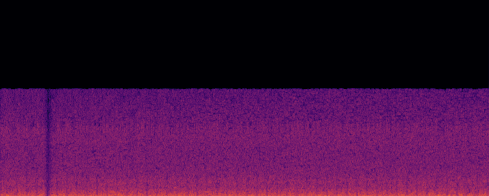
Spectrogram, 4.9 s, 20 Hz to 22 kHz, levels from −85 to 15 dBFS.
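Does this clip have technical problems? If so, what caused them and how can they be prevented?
Yes. There is an echo leak from 0.47 to 0.51 s. A faint, delayed copy of the speech returns 248 ms late, about 20 dB below it. The likely cause is a loudspeaker on the other end whose echo canceller let some of its own playback through. A headset or a well-tuned echo canceller there would prevent it.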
